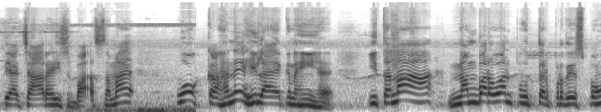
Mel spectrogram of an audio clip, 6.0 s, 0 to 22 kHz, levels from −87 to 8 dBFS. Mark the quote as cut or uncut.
uncut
